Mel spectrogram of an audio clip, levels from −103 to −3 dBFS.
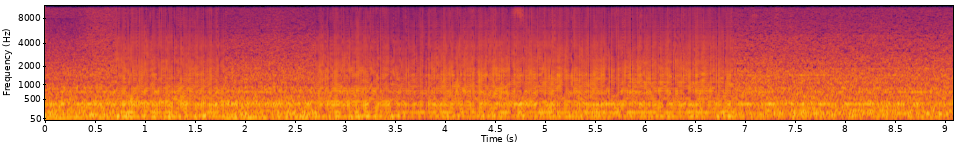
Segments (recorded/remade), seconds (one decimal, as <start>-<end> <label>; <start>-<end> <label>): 0.0-0.7 recorded; 0.7-1.8 remade; 1.8-2.7 recorded; 2.7-6.9 remade; 6.9-9.1 recorded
